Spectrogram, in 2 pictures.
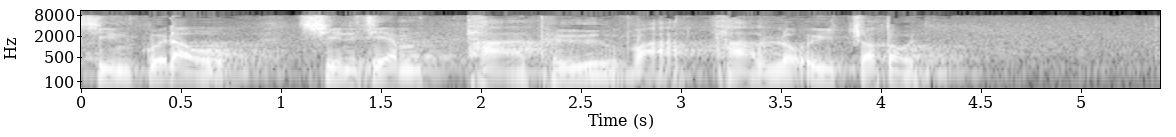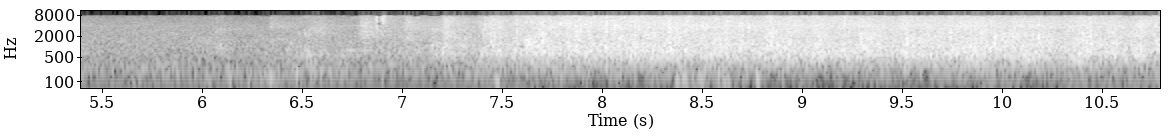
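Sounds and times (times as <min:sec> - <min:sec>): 
speech: 0:00.0 - 0:04.4
audience applause: 0:06.9 - 0:10.7.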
